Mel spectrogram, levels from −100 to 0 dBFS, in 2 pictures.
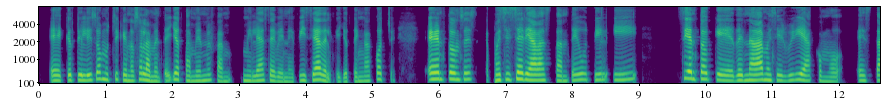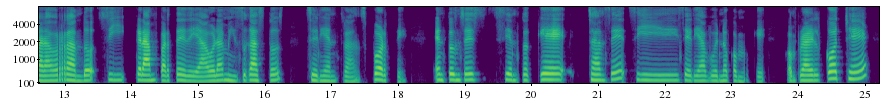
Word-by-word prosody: eh, 195 0 +1
que 205 - +2
utilizo 205 +4 +2
mucho, 235 -1 -2
y - - -9
que 205 -3 0
no 185 0 -1
solamente 190 -5 +1
yo, 235 -1 +3
también 185 -2 -2
mi 205 +1 -3
familia 190 +1 -3
se 195 -3 -1
beneficia 180 +8 +1
del 195 - 0
que 160 - -11
yo 155 - -5
tenga 170 +3 -5
coche. 225 0 -5 0.5
Entonces, 240 0 +5 0.2
pues, 210 0 +2
sí 230 0 -1
sería 225 -2 +7
bastante 205 -1 0
útil, 225 0 -3
y 220 +3 -3 0.6
siento 255 -3 +4
que 200 -4 +1
de 200 +2 +2
nada 210 +1 +6
me 215 -1 +2
serviría 200 +1 0
como 165 -4 -8 0.2
estar 195 0 0
ahorrando 195 0 +1
si 215 -1 -8
gran 210 0 +5
parte 200 +1 -1
de 180 -2 -2
ahora 185 +4 +1
mis 200 -4 -4
gastos 205 +2 -1 0.3
serían 185 -3 -4
transporte. 200 +4 -3 0.4
Entonces, 220 +2 -1
siento 210 -2 -4
que 225 0 +3 0.3
chance 220 +4 -1
sí 205 -2 -5
sería 190 -2 -3
bueno 190 0 -5
como 170 -4 -8 0.2
que 165 -1 -11 0.3
comprar 200 +1 +1
el 200 0 -3
coche 270 +4 +1
205 Hz, 135 wpm, -23 LUFS, 190-225 Hz, 0.6 s, sería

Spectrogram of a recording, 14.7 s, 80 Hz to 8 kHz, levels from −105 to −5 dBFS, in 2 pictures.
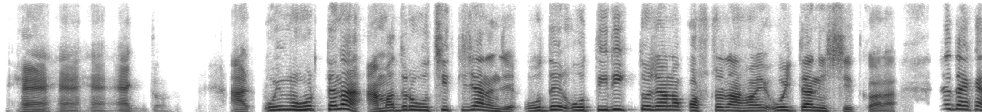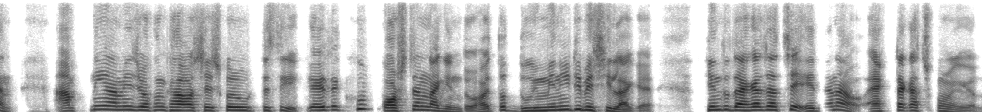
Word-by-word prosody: হ্যাঁ, 130 -2 0
হ্যাঁ, 105 -4 -6
হ্যাঁ। 100 -4 -10 0.2
একদম 95 -5 -27 0.5
আর 135 - 0 0.2
ওই 235 - +1
মুহূর্তে 255 +2 +2
না - - +9 0.2
আমাদেরও 210 +6 +2
উচিত 240 +2 -3
কি - - -8
জানেন 230 -8 +2
যে, - - -2 0.2
ওদের 225 +5 +1
অতিরিক্ত 245 +3 0
যেন 250 0 +4
কষ্ট 205 - +1
না 200 - +6
হয় 195 0 +1
ওইটা 220 0 +3
নিশ্চিত 155 -6 -6
করা। - - -3 0.4
তো - - -11
দেখেন, 260 -4 +1 0.5
আপনি 235 +7 -6
আমি 250 0 -3
যখন 230 +1 -1
খাওয়া 210 -1 +6
শেষ 210 -1 -1
করে 220 -1 +3
উঠতেছি 205 0 -7 0.3
এটা 240 +3 0
খুব 310 0 -2
কষ্টের 195 +6 +4
না 205 - +6
কিন্তু 130 -5 -6
হয়তো 160 +10 -1
২ 190 +2 0
মিনিটই 255 +5 +1
বেশি 210 -3 -1
লাগে। 110 -4 -2 0.4
কিন্তু 240 +2 -1
দেখা 225 +2 +7
যাচ্ছে 240 +1 +1
এতে 180 +5 -6
না - - +3 0.3
১ 170 - -4
টা - - +7
কাজ 205 - +1
কমে 155 -6 -6
গেল। 80 - -14
215 Hz, 210 wpm, -25 LUFS, 180-245 Hz, 0.5 s, না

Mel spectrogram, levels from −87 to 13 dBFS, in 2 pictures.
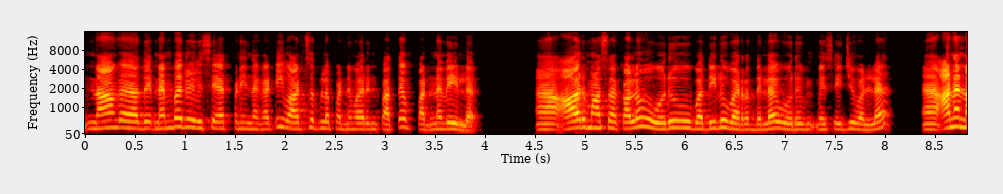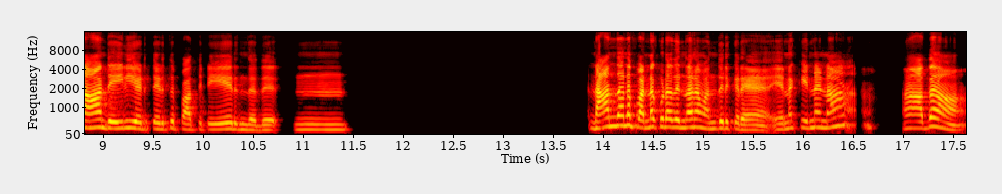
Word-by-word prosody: நாங்க 265 +2 +3 0.2
அது 240 0 -5
number 285 +5 -1 0.2
share 235 -2 -3
பண்ணியிருந்தங்காட்டி, 220 +3 -7
WhatsAppல 235 +2 -4
பண்ணுவாருன்னு 210 -1 -8
பாத்தேன். 285 +9 -5
பண்ணவே 215 +3 -3
இல்ல. - - -4 0.7
அ - - -2 0.3
6 265 +2 +5
மாச 250 0 -2
காலம் 285 +6 -1
ஒரு 250 +4 -3 0.2
பதிலும் 235 +3 -3
வரதில்ல. 200 +1 -4 0.2
ஒரு 205 0 -6 0.2
மெசேஜும் 205 +2 -9
வரல. 195 +4 -4 0.7
ஆனா, 310 - +9
நான் 265 +1 +7
டெய்லி 245 +1 +2
எடுத்து 225 0 -3
எடுத்து 220 +4 -6
பாத்துட்டே 200 0 -5 0.2
இருந்தது. 185 -4 -4 0.3
ம். 195 0 -8 2.5
நான் 300 +6 +7
தானே 350 +1 +5
பண்ணக்கூடாதுன்னு 280 0 +4
தானே 280 0 +4
வந்திருக்கிறேன். 225 -6 0 0.2
எனக்கு 250 +4 -4
என்னன்னா, 270 +1 +1 0.7
அ - - -2
அதான். 285 +3 +4
230 Hz, 125 wpm, -21 LUFS, 205-265 Hz, 2.5 s, ஆனா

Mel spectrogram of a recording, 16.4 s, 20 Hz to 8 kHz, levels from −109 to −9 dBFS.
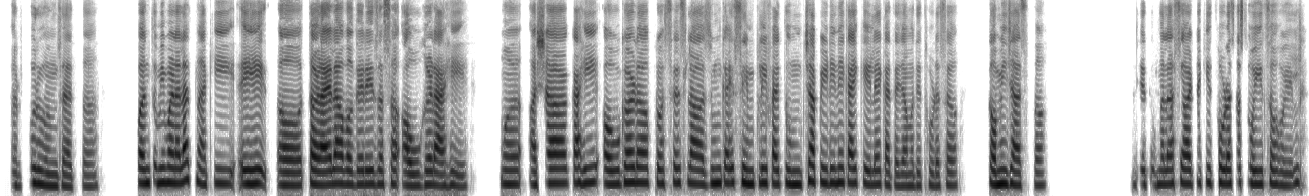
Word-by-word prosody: भरपूर 190 +5 -3
होऊन 185 -3 +1
जातं. 170 0 -7 0.5
पण 220 0 +3
तुम्ही 230 -1 +1
म्हणालात 230 +3 +4
ना, 220 -4 -1
की 215 +1 -5
हे 210 +1 +4 0.2
अ, 190 -1 +2
तळायला 205 +1 +6
वगैरे 205 0 +1
जसं 205 0 -2
अवघड 190 +1 0
आहे, 180 -1 -1 0.5
मग 210 -1 0 0.2
अशा 220 +2 +2
काही 225 +1 +1
अवघड 220 +2 +3 0.2
प्रोसेसला 220 0 -2
अजून 220 +2 0
काही 225 -1 0
सिम्प्लिफाय 220 -2 +2
तुमच्या 205 +3 +2
पिढीने 225 0 +1
काही 225 -1 0
केलंय 205 -2 -2
का 195 - -2
त्याच्यामध्ये 180 0 -5
थोडंसं 185 0 -6 0.4
कमी-जास्त? 205 -2 +2 1.2
म्हणजे 200 +1 -8
तुम्हाला 205 0 -2
असं 215 +2 -2
वाटतं, 215 +1 0
की 230 - -3
थोडंसं 215 0 +1
सोयीचं 210 -1 -1
होईल? 195 +1 -4
210 Hz, 145 wpm, -23 LUFS, 195-220 Hz, 1.2 s, तळायला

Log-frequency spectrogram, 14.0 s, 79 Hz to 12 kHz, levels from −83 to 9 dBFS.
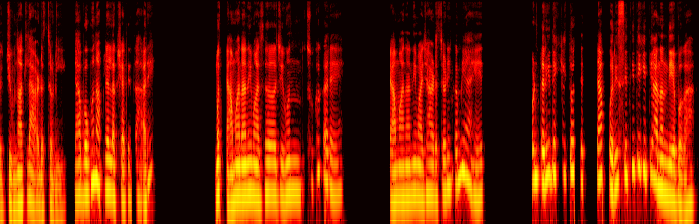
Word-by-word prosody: जीवनातल्या 120 +4 0
अडचणी, 105 -5 -5 0.2
त्या 150 +1 0
बघून 155 +8 +3
आपल्या 175 -4 +2
लक्षात 145 -4 -1
येतं 140 0 -9
अरे 125 - -2 1.3
मग 155 - +6
त्या 125 -2 +2
मानाने 145 +3 +5
माझं 155 +1 +1
जीवन 155 +2 -1 0.2
सुखकर 205 -1 -6
आहे? 155 -1 -5 1.0
त्या 130 -1 +2
मानाने 140 +2 +1
माझ्या 145 +1 0
अडचणी 150 +4 -1
कमी 225 +7 +2
आहेत. 150 -8 -2 1.0
पण 220 +1 +4
तरी 205 +4 +6
देखील 245 0 -2
तो 255 - +5
त - - -2
त्या 210 +2 -2 0.2
परिस्थितीत 220 +9 +1
ही - - +4
किती 255 -2 -1
आनंदी 165 -5 +4
आहे - - +4
बघा. 120 0 -1
150 Hz, 140 wpm, -24 LUFS, 140-195 Hz, 1.3 s, मग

